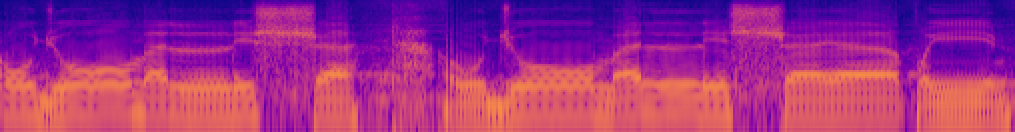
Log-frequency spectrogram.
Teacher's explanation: langsung masukkan tanwinnya ke huruf lam yang bertasydid tapi tidak disertai dengan penahanan karena dia bila gunah. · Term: idgham bila gunah, idgham bila gunnah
